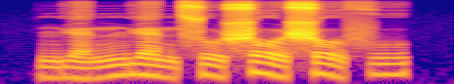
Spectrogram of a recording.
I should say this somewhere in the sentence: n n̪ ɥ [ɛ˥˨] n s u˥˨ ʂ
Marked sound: correct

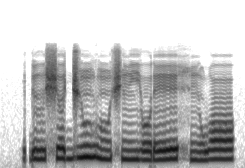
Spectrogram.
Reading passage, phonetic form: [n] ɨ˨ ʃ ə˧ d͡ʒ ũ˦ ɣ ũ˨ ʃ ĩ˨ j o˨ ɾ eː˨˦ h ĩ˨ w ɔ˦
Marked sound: incorrect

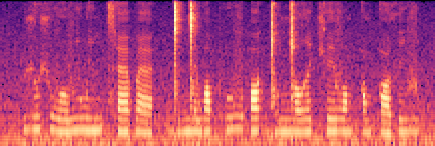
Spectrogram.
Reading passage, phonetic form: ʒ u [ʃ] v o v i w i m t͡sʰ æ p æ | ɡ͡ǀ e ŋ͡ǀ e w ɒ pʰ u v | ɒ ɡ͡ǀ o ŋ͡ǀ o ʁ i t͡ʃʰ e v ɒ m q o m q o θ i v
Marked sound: correct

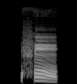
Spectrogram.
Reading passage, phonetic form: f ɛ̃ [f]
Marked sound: incorrect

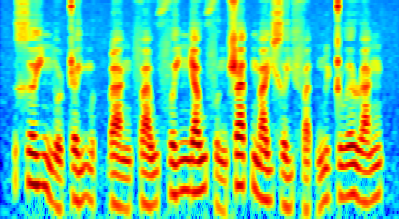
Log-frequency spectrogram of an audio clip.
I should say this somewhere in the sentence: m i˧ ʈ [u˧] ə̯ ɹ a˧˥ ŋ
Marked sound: incorrect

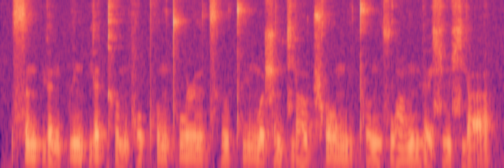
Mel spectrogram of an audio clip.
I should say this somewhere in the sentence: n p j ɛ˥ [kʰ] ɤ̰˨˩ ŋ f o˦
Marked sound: correct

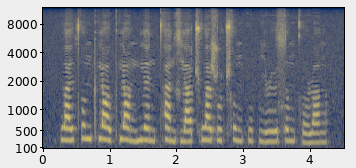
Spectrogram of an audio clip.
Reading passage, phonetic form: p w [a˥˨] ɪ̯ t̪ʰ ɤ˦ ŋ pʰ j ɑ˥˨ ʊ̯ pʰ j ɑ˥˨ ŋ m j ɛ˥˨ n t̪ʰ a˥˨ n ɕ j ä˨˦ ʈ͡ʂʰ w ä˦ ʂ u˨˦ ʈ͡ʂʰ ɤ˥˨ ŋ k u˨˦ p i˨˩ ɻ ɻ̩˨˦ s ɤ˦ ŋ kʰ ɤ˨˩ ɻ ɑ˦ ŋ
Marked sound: incorrect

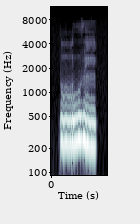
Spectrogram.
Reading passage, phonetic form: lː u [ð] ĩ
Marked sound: correct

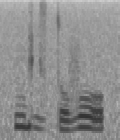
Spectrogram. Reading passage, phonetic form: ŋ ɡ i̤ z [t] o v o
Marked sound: correct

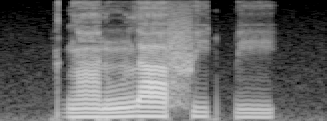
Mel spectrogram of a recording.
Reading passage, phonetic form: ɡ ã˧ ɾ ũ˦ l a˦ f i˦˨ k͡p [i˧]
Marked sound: correct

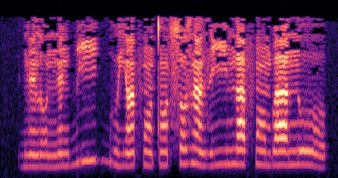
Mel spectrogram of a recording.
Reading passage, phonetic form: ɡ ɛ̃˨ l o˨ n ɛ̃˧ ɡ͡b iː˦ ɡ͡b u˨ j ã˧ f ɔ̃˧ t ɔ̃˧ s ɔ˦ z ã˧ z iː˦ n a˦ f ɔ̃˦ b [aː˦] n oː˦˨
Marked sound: correct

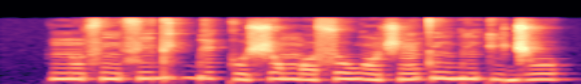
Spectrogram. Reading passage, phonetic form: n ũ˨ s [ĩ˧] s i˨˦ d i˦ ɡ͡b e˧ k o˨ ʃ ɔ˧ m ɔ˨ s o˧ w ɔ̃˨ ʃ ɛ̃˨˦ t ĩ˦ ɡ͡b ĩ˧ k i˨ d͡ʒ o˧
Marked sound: incorrect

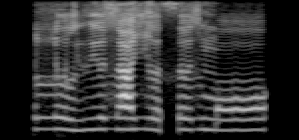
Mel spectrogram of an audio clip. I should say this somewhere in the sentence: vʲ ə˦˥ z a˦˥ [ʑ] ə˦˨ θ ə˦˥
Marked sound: correct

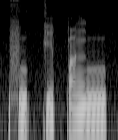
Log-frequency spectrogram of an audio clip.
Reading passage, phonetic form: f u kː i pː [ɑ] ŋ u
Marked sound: correct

